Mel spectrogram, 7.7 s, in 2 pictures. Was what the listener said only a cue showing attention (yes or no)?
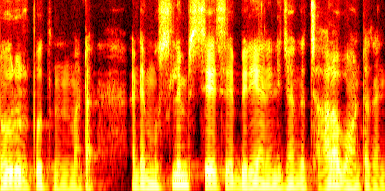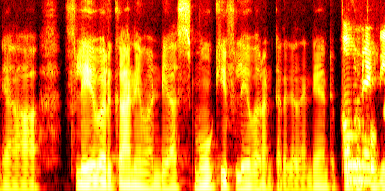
no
